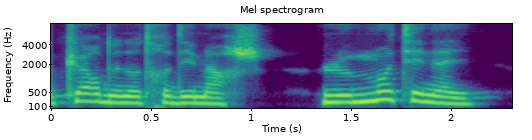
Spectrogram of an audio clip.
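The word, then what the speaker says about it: もったいない: Commençons par le cœur de notre démarche, le motenai. Ce mot japonais, prononcé moteinai, est bien plus qu'une simple injonction à ne pas gaspiller.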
